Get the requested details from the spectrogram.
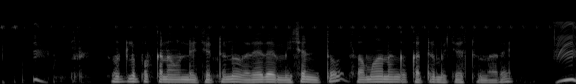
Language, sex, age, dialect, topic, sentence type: Telugu, male, 41-45, Southern, agriculture, statement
